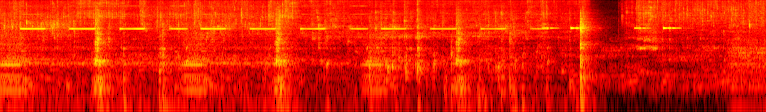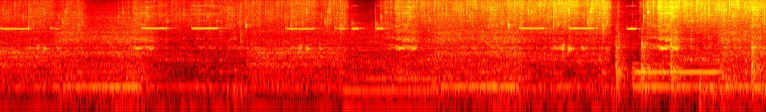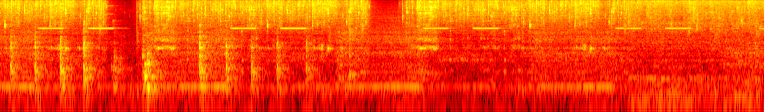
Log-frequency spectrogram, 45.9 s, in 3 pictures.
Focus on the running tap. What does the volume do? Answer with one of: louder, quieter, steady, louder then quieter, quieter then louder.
louder.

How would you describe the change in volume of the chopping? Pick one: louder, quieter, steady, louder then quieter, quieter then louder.
louder then quieter.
